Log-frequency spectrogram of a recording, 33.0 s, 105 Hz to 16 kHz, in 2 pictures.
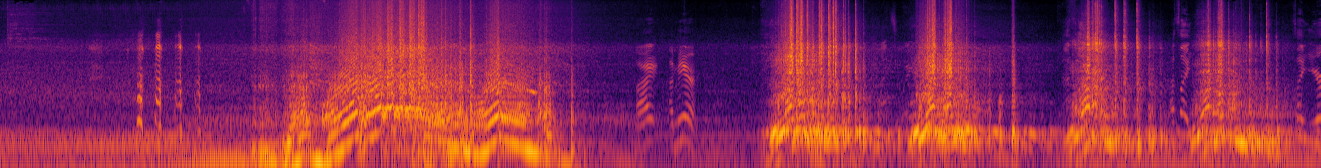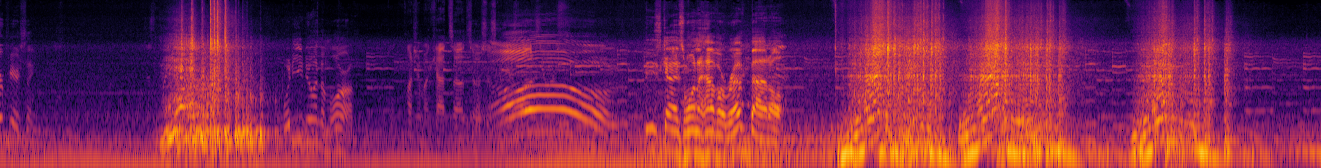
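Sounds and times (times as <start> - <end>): sports car engine idling: 0.0 - 21.9, 22.5 - 33.0
engine revving: 2.3 - 8.0, 9.5 - 17.6, 18.3 - 20.6, 24.1 - 33.0.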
